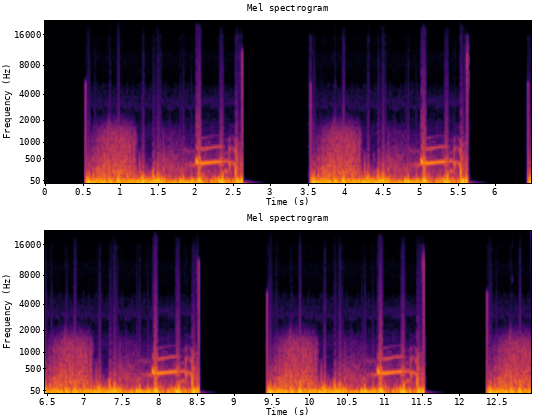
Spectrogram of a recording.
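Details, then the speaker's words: Educational recording of an adventitious breath sound: repeated breaths, each ending in a high, musical whistling tone; wheeze. "You are listening to Wheeze."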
